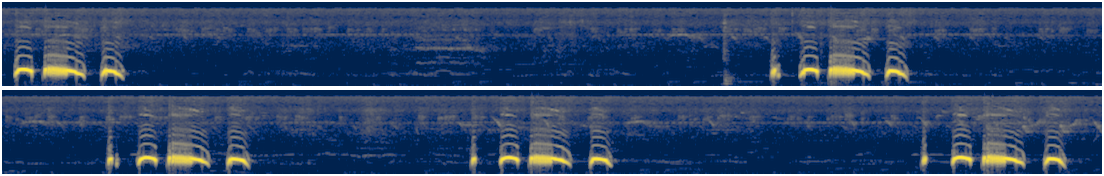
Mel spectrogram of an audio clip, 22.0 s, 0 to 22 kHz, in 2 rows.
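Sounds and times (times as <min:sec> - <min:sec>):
dove cooing: 0:00.0 - 0:01.3, 0:07.7 - 0:09.2, 0:12.0 - 0:13.6, 0:15.7 - 0:17.2, 0:20.2 - 0:21.8.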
